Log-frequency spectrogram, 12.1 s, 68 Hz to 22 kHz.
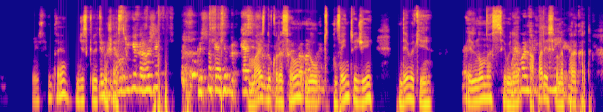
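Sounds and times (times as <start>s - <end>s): man speaking: 0.6s - 12.0s
man clearing throat: 3.6s - 4.5s.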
